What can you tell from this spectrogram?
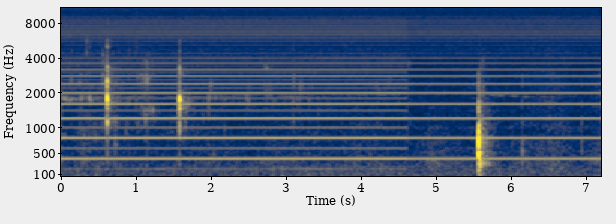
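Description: Lemonade poured from a glass pitcher into a tall glass of ice, a soft pour that stops about four and a half seconds in, with ice clinking in the glass a couple of times and a sharper clink about five and a half seconds in. A steady electrical mains hum runs underneath.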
